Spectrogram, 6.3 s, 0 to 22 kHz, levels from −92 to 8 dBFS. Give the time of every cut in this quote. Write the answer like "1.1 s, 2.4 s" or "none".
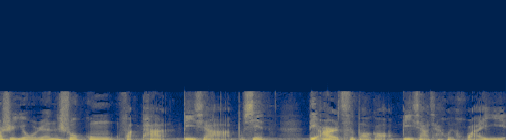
none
